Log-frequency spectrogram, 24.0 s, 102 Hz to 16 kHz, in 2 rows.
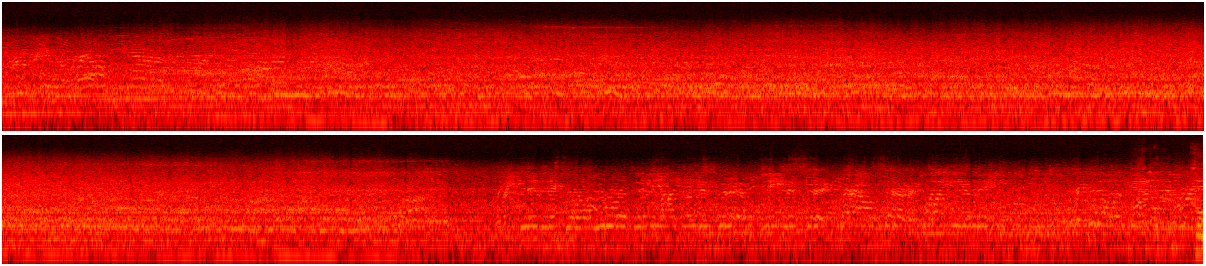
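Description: A pack of dirt modified race cars' V8 engines running flat out together, a steady roar with held engine tones. About two-thirds of the way through it drops back and a man's voice comes in over the engine noise.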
